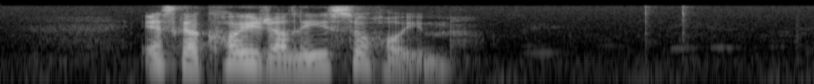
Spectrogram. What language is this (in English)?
Faroese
